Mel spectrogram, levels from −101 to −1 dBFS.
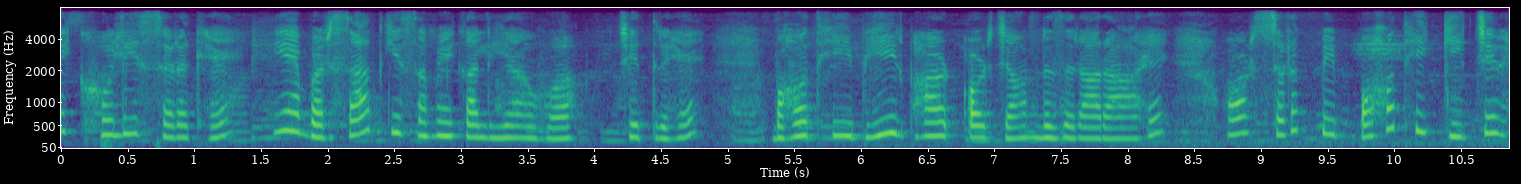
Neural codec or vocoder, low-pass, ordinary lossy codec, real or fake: none; 7.2 kHz; none; real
